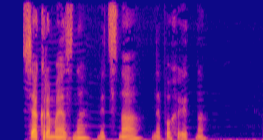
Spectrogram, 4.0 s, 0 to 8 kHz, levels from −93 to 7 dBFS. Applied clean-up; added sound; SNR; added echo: neural mask model DeepFilterNet 3.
